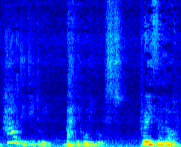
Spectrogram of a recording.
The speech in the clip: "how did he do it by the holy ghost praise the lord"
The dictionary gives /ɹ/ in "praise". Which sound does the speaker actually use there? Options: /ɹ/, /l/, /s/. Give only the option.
/ɹ/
